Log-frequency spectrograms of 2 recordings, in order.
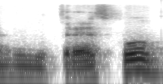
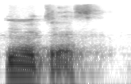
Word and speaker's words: Dimitrescu: descubrí cómo se pronuncia, yo pensé que era Dimitrescu, pero bueno, Dimitrescu, o como le quieran decir.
